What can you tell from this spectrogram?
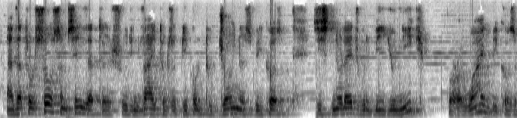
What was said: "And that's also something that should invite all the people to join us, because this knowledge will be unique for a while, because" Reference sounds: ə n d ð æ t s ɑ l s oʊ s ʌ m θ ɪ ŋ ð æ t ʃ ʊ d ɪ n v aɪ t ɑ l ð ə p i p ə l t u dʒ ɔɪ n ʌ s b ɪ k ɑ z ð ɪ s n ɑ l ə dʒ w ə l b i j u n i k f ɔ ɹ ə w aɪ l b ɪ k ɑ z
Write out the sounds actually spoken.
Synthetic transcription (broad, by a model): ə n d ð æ t ɑ l s oʊ s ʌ m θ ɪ ŋ ð æ t ʃ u d ɪ n v aɪ t ɑ l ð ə p i p ə l t u dʒ ɔɪ n ʌ s b ɪ k ɑ z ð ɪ s n ɑ l ə dʒ w ə l b i j u n i k f ɔ ɹ ə w aɪ l b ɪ k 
